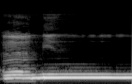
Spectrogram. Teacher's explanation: Dan di sini ada nun sukun yang bertemu dengan huruf ta, hukumnya adalah ikhfa atau samar-samar, di mana kita menyamarkan nun dengan meletakkan lidah pada makhraj huruf ta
